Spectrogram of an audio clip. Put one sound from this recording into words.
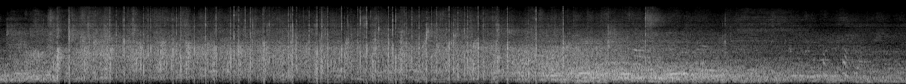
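Footsteps shuffle and tap across a wooden floor in a large echoing hall.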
